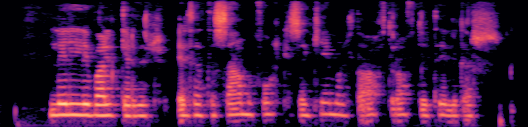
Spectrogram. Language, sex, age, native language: Icelandic, female, 20-29, Icelandic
